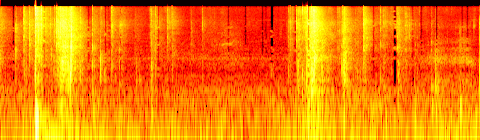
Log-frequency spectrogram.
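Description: Foil wrapper of a Panini Prizm baseball card pack being torn open and crinkled by hand, with two louder rips, one about half a second in and one about four seconds in.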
